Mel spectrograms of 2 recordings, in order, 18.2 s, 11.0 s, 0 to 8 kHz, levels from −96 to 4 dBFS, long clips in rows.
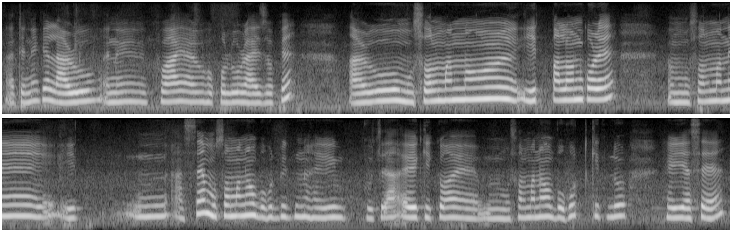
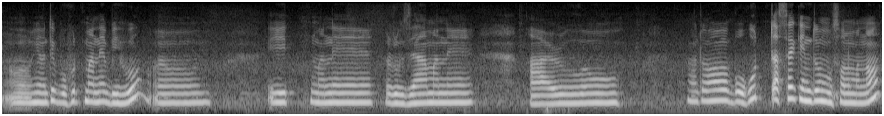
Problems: none marked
